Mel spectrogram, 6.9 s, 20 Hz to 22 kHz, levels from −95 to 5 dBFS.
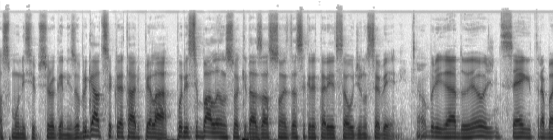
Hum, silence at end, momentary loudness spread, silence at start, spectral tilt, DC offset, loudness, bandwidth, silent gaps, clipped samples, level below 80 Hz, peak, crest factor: none; 0 s; 5 LU; 0 s; -6 dB/octave; under 0.1%; -13 LUFS; 16 kHz; none; under 0.1%; -28 dBFS; 0 dBFS; 12 dB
